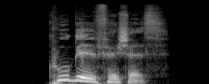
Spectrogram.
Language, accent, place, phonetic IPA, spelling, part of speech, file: German, Germany, Berlin, [ˈkuːɡl̩ˌfɪʃəs], Kugelfisches, noun, De-Kugelfisches.ogg
- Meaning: genitive singular of Kugelfisch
